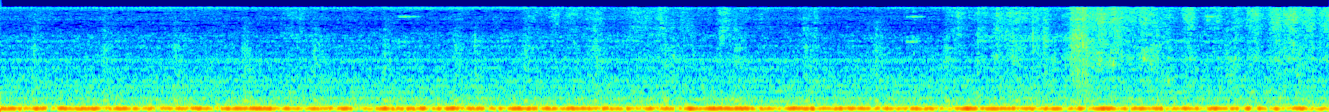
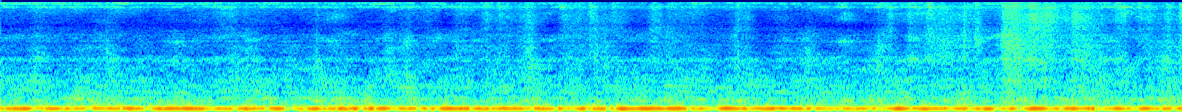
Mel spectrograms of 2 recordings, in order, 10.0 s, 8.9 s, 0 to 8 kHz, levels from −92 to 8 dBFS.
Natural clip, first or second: first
